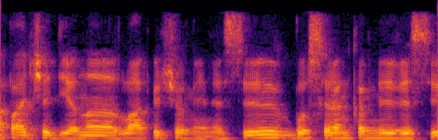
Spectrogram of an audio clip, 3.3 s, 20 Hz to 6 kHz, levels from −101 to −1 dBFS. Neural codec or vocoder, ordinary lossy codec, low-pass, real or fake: none; MP3, 48 kbps; 5.4 kHz; real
